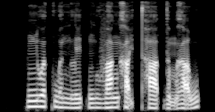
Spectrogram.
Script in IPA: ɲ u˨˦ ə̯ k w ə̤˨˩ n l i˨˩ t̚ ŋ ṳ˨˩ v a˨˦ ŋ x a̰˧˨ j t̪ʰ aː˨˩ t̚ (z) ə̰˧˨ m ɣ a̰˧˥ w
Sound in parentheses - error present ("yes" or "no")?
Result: no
